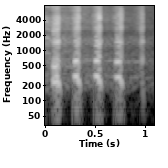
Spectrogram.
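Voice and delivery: a short high rising giggle. Real, not acted. Laughs about the soup.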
